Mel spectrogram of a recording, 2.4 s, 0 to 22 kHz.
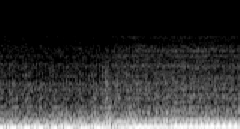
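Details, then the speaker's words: Diesel machine with 5,500 hours, started in cold weather: slight stammer at start, then a deep steady low rumble that smooths right up and rises slightly under light throttle; normal healthy running. "oh smooths right up oh yeah i like that this thing sounds good got 5500 hours on it"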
